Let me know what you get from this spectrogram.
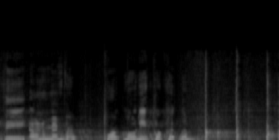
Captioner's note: some Applause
